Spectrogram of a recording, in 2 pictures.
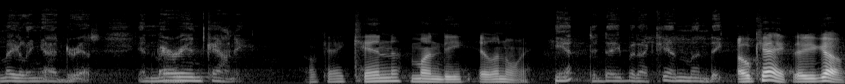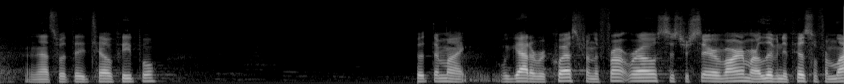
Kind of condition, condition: setting, large echoing room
